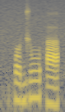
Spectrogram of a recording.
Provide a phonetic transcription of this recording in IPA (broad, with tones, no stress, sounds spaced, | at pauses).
p o˨ d͡ʒ uː˦ h a˨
